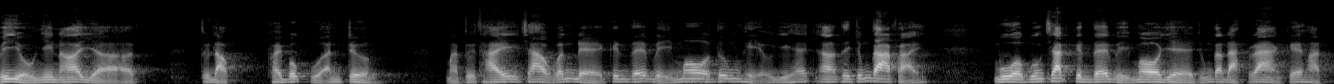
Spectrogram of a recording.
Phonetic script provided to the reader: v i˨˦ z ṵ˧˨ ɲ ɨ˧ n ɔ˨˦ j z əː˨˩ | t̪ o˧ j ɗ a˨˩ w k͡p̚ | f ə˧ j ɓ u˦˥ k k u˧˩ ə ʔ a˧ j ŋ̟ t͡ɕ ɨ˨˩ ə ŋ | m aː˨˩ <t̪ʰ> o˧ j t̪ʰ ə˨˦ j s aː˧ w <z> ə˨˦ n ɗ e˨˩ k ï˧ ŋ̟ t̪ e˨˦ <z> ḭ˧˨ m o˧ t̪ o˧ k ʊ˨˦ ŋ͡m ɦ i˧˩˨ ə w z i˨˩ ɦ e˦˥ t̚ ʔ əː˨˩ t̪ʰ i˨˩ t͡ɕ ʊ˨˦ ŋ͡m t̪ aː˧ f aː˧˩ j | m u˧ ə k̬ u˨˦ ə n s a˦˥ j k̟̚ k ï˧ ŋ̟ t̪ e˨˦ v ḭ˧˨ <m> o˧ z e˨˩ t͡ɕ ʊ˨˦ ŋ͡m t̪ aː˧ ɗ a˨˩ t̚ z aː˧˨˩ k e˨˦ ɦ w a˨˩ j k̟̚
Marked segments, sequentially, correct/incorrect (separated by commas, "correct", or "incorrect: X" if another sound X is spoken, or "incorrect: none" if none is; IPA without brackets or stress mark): incorrect: t̪, incorrect: v, incorrect: v, correct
